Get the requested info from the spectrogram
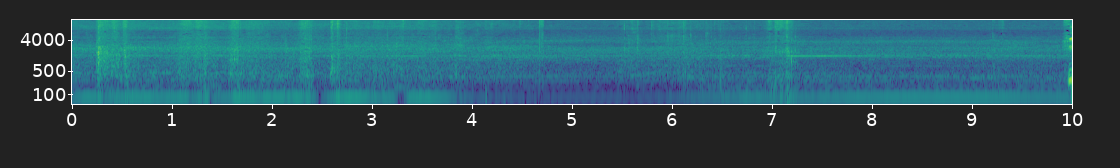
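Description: Airblown inflatable's built-in blower fan running steadily with a low hum, with a few soft clicks and rustles in the first few seconds.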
